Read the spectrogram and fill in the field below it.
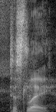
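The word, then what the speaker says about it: TeSlaa: Isaac Tesla. Tesla? Is it Teslay? Okay. Teslay. Okay. I don't know. That's how you say it.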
